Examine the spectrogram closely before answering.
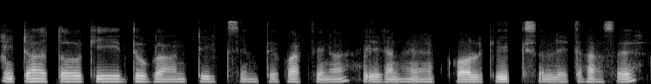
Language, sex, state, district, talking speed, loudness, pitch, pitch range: Bengali, male, Tripura, Unakoti, 110 wpm, -20 LUFS, 125 Hz, 115-135 Hz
